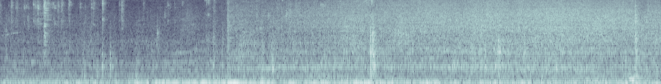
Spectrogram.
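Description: Puris fry in hot oil with a loud, continuous sizzling hiss and scattered crackles and pops, growing slightly fuller as the frying goes on. No voices are heard.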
